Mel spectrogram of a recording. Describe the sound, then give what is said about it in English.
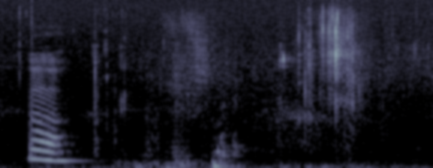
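Loud, close-up crunchy chewing, with several irregular bites and crunches following a short vocal sound at the start, then fainter clicks near the end. “Chew off the mic.”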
